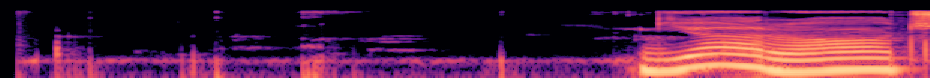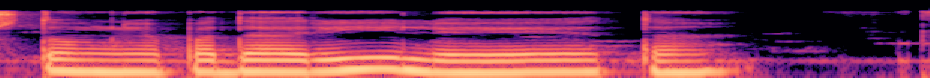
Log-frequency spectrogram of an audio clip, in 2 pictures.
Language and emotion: Russian, sad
